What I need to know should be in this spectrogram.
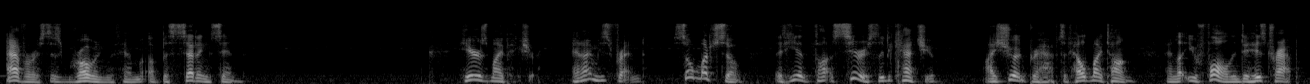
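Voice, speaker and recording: A man voicing an imperious, sharp-tongued married woman from a novel, speaking in haughty, emphatic declamation. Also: medium pitch, animated, normal speed, breathy edge, dull audio. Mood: emphatic warning.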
